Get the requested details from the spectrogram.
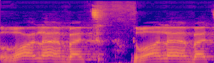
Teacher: ada hamasnya, bunyi angin di situ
